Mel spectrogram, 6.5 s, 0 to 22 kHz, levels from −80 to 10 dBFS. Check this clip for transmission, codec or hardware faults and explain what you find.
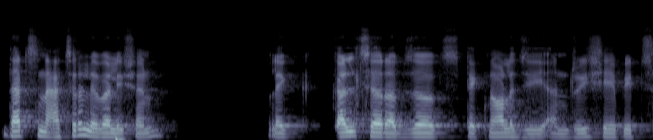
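One hardware fault shows up: a phantom power thump from 1.16 to 1.28 s. Switching the supply on or off on a live input sent a voltage step through the coupling capacitors. It sounds like a deep thud peaking at about −19 dBFS and dying away within 26 ms. The waveform shows a lopsided low-frequency swing, and the spectrogram shows a brief burst confined to the lowest band.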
